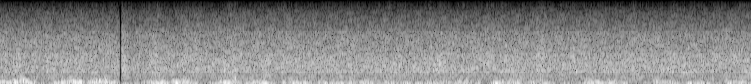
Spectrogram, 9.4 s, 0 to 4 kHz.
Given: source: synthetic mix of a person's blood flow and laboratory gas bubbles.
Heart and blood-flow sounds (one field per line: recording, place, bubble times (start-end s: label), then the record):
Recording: Doppler ultrasound of blood flow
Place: precordium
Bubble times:
2.91-2.97 s: bubbles
From the record:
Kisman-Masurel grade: 112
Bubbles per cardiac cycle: 1 to 2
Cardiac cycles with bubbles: 1 to 10%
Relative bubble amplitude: moderate (0.250 to 0.450)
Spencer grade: 1 (occasional bubble signal discernible with the cardiac motion signal, with majority of cardiac periods free of bubbles)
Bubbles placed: anywhere in the cardiac cycle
